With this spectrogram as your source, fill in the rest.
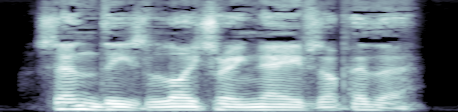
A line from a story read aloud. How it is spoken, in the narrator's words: said the Saxon impatiently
